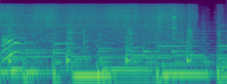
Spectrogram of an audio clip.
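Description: Cartoon sound effect of a drinking fountain spraying a high jet of water: a steady hiss that cuts off suddenly at the end.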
